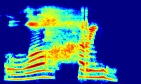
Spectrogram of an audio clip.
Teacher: Cuma ditebalkan, jadi tidak dipanjangkan, tapi zohri.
